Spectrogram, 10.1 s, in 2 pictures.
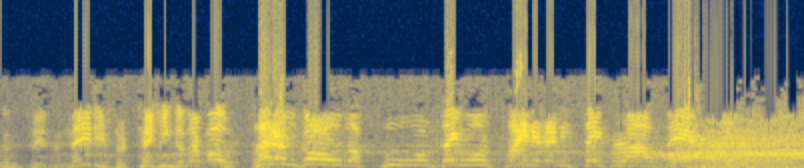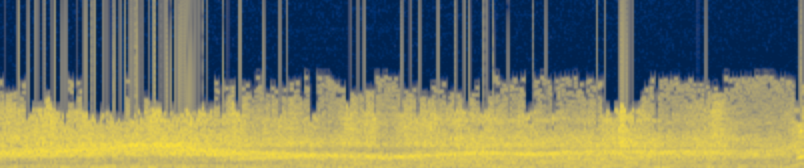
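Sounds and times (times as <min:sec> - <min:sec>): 
speech: 0:00.0 - 0:06.0
storm wind blowing: 0:03.1 - 0:10.0.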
